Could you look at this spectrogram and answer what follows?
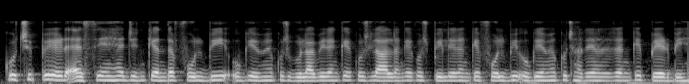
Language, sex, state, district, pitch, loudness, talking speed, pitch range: Hindi, male, Delhi, New Delhi, 185 Hz, -15 LUFS, 295 wpm, 180-195 Hz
